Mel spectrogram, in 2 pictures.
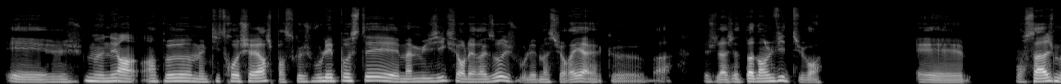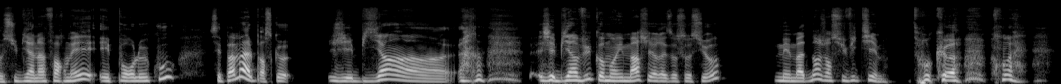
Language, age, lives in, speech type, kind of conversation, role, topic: French, 20-24, France, conversation, advice, user, Comment les téléphones et les réseaux sociaux nuisent-ils à ta concentration ?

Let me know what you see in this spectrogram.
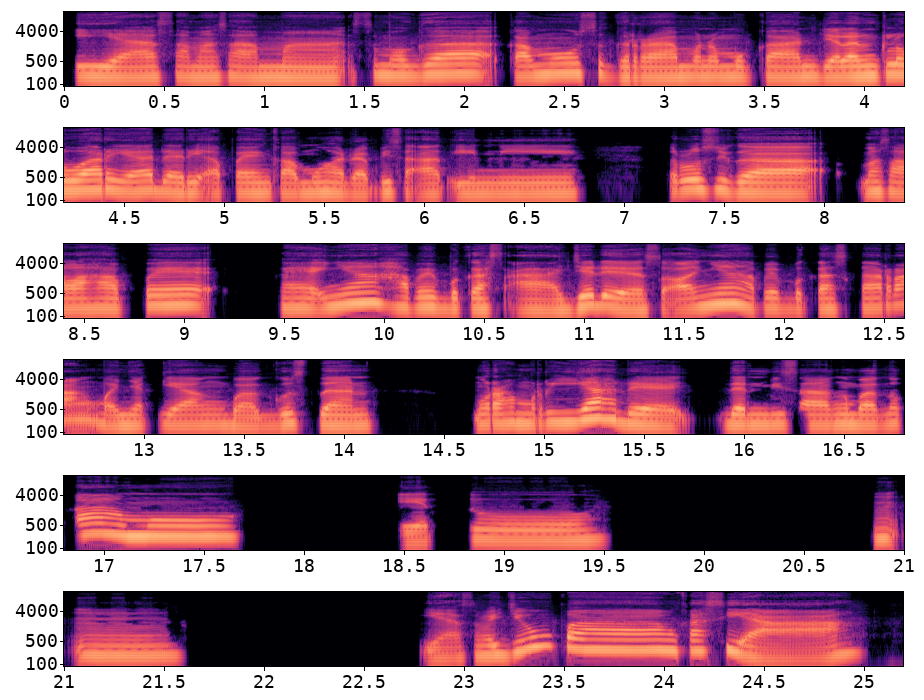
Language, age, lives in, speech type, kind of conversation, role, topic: Indonesian, 25-29, Indonesia, conversation, advice, advisor, Bagaimana cara menyeimbangkan kehidupan pribadi dengan tuntutan bekerja di startup?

